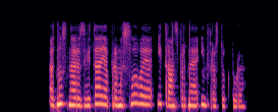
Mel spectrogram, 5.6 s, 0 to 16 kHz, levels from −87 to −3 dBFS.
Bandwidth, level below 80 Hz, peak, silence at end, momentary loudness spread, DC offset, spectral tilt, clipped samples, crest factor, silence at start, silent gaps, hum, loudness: 7.6 kHz; -60 dBFS; -8 dBFS; 0.65 s; 11 LU; under 0.1%; -5.5 dB/octave; under 0.1%; 16 dB; 1 s; 4.60-4.65 s; none; -24 LUFS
